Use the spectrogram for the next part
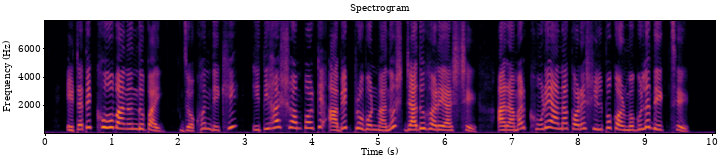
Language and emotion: Bengali, happy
